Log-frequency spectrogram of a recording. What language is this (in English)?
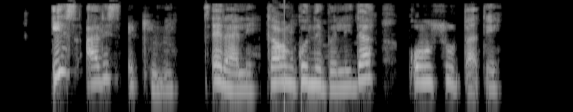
Georgian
